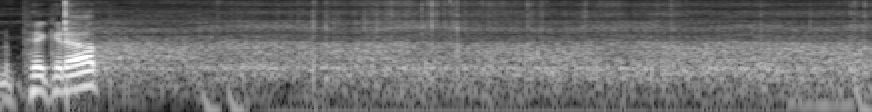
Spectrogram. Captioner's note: blow torch flaring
